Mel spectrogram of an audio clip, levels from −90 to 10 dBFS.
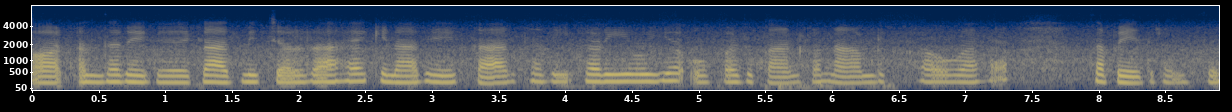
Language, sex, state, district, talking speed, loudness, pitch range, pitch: Hindi, female, Punjab, Pathankot, 175 wpm, -18 LUFS, 185-210 Hz, 200 Hz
